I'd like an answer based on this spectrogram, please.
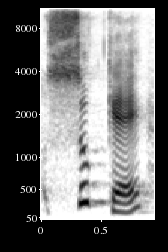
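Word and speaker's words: ψυχή: minute is the word in the greek it's pronounced suke we call it psyche that's what's being described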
